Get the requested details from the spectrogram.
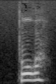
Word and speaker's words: bord: In Danish, D is silent when it follows L, R, or N. Try to read word 6. – Hånd. – Read 7. – Bord.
